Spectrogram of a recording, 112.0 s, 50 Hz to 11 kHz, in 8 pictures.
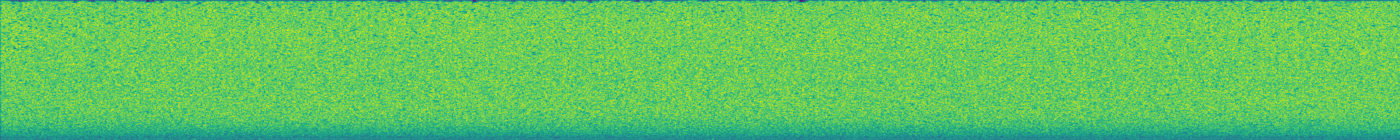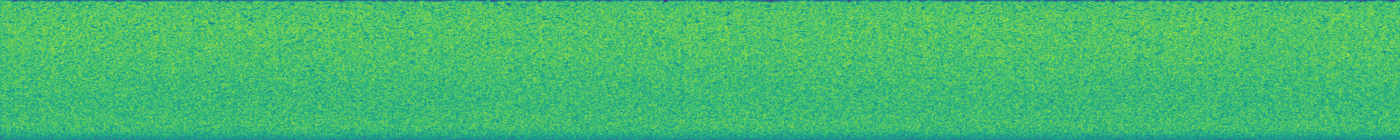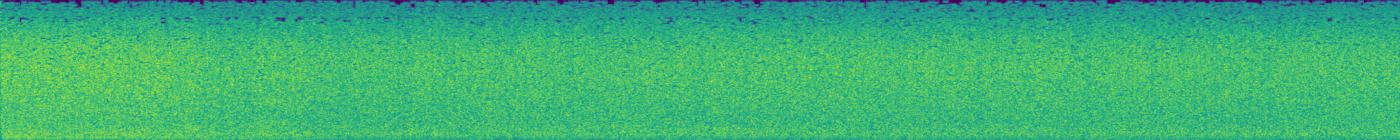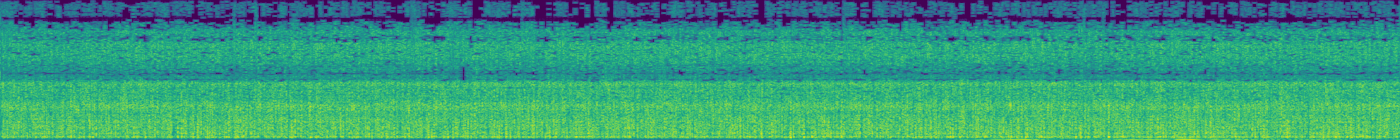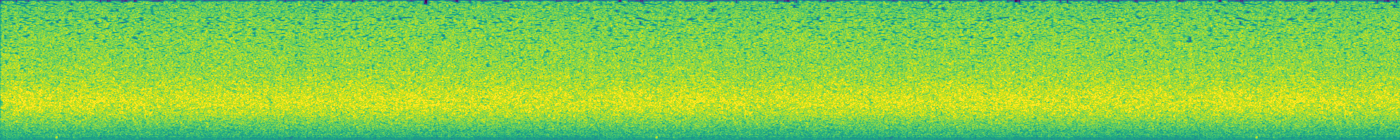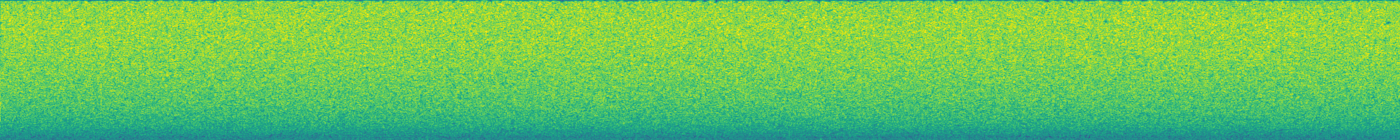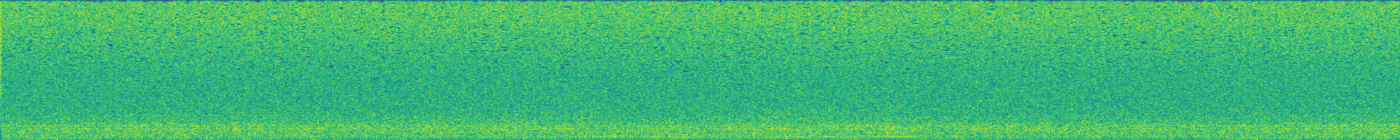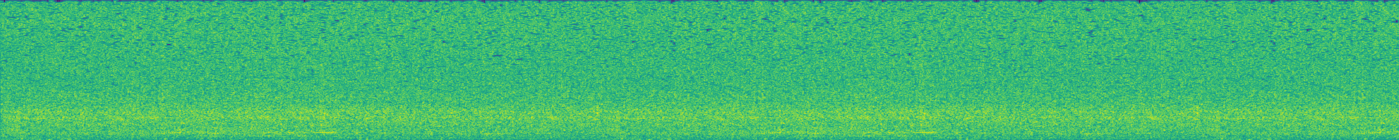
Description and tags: Highly Amplified Tape Machine Noise Floors (Morphagene-formatted)
This Reel contains 8 Splices of noise floor sounds captured from four tape machines playing back blank tape. These sounds were then heavily amplified, resulting in a variety of noise textures to be played back on the Morphagene. They include:
A Nagra 4.2, playing back tape at (1) 15ips, (2) 7.5ips and (3) 3.75ips as well as (4) at 3.75 through its internal speaker.
(5) A Panasonic RQ-194S playing back tape at 3.75ips
(6) A TEAC X-2000R playing back tape at 7.5ips
A Sony Walkman playing back tape at its (7) "Fast" and (8) "Slow" speeds.
Be sure to check out the other entries in our Noise Reel series:
Happy patching!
